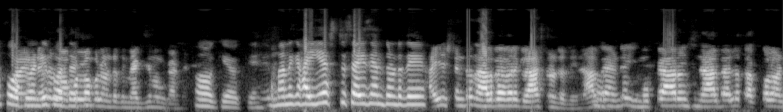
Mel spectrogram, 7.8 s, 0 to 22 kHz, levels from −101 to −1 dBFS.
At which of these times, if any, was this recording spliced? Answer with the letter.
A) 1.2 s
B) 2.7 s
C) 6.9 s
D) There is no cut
B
